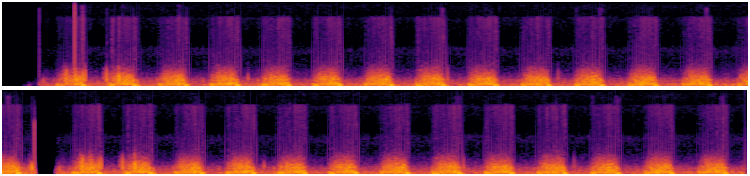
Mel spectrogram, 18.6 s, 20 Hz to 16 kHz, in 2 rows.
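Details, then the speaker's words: Real patient recording: regular heartbeat near 92 a minute with flat, plateau-shaped blowing murmur through all of systole; mitral regurgitation. "all right here's what mr sounds like it's a plateau-shaped flat-shaped murmur extending all through systole"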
